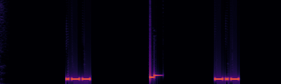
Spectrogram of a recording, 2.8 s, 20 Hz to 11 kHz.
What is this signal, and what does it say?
Morse code, heard as a keyed tone, about 46 wpm, 700 Hz. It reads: W K
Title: Single Letters - Rapid-Fire 45wpm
